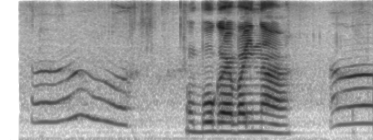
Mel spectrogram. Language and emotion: Russian, angry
